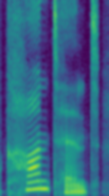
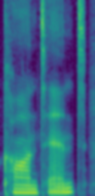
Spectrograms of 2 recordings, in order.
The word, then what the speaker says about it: content: If you say I have content, stress on the first syllable, it means you have material or substance. The same letters, a completely different meaning, all because of stress.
